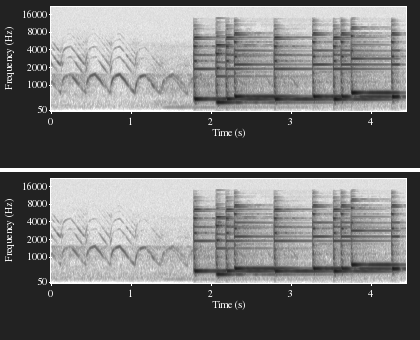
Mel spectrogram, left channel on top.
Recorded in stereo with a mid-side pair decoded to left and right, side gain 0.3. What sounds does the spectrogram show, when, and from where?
1.8 s a doorbell: 25° left, 0.5 m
